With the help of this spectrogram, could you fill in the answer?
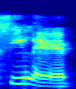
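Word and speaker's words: Gillette: itu ada apa silet mereknya Guilete gitu loh itu dibacanya silet itu king silet king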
